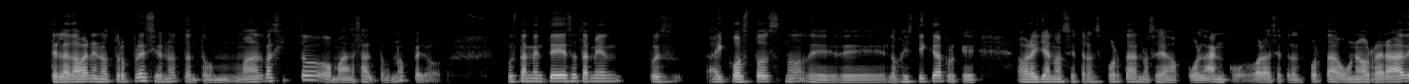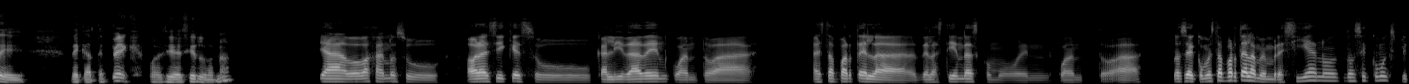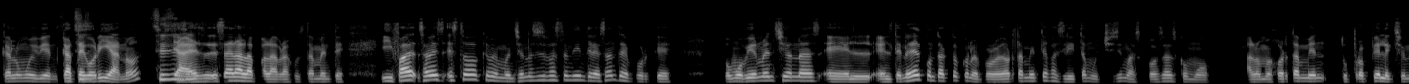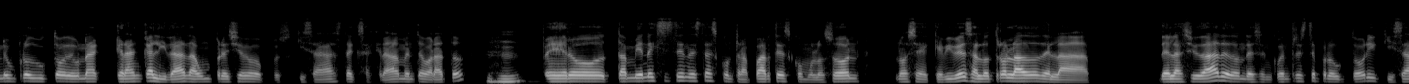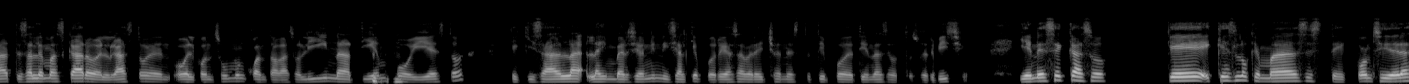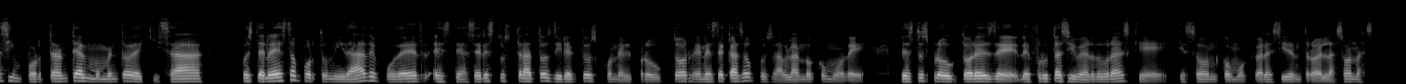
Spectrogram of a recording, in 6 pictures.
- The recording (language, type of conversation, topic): Spanish, podcast, ¿Qué opinas sobre comprar directo al productor?
- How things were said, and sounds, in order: other noise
